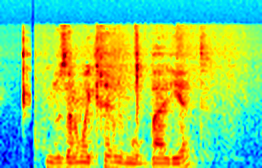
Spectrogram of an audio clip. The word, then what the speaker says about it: балет: Nous allons écrire le mot ballet. B, A, L, Y, T, avec une accentuation finale, ce qui réduit d'autant notre A, qui va se prononcer comme un petit E.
